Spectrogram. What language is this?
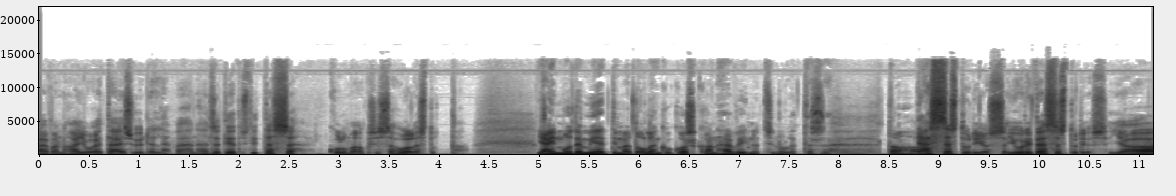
Finnish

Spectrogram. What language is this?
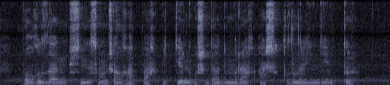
Kazakh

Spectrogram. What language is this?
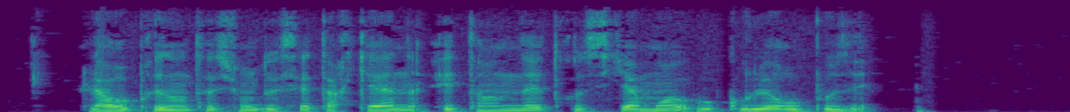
French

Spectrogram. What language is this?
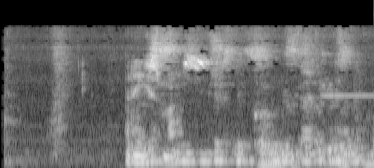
Galician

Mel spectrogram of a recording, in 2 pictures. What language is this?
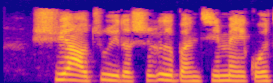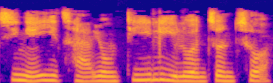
Chinese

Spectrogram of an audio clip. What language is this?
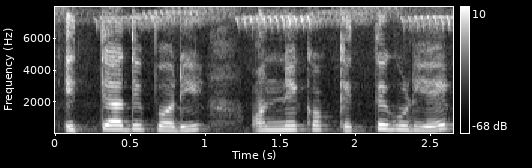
Odia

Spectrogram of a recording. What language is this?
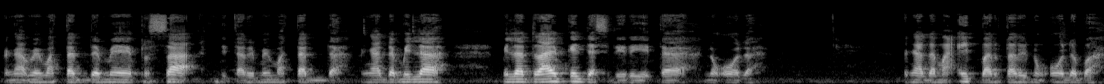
Kelabit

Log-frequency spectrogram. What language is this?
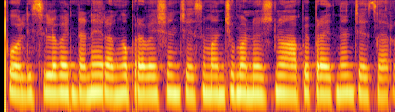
Telugu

